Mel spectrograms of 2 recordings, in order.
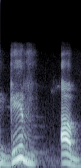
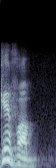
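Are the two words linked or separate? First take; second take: separate; linked. First: The two words are said separately. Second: The two words run together as one. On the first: The speaker calls it wrong. "We don't say give up" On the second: The speaker calls it right. "we link them"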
